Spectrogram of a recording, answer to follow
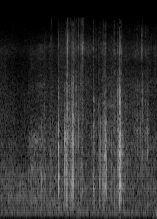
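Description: A few sharp clicks and knocks, bunched together from about a second in, the loudest one near the end.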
